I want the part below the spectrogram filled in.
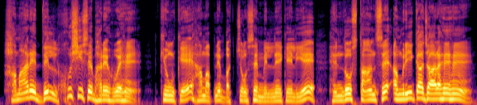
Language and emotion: Urdu, happy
